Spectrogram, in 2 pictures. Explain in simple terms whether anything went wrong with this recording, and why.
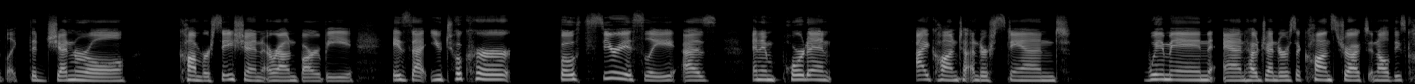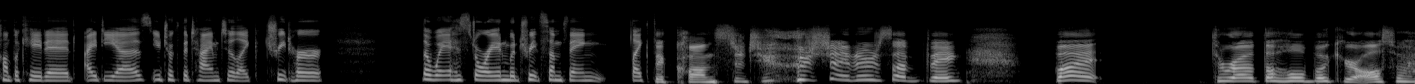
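A section at the wrong speed runs from 20.7 s to the end of the clip at 28.3 s. There the speech plays at about 0.55 times its proper speed, so it sounds slowed and drawn out, and the pitch drops by about ten semitones, making the voice noticeably deeper. Speed and pitch fall together because the audio was likely played back against the wrong clock, stretching every sound.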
